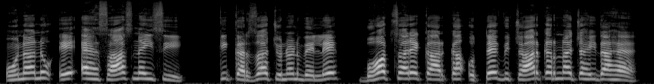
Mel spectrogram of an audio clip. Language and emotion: Punjabi, surprised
